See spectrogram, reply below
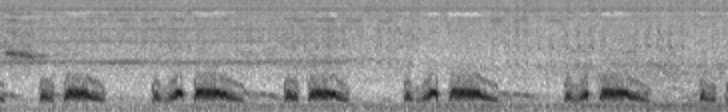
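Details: Repeated cooing of a spotted dove used in bird trapping, Ninh Thuận: gentle low double notes followed by a longer downward coo, roughly every second and a half, fairly even rhythm.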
